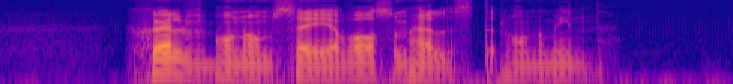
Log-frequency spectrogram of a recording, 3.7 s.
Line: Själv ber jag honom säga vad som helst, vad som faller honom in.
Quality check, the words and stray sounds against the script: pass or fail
fail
